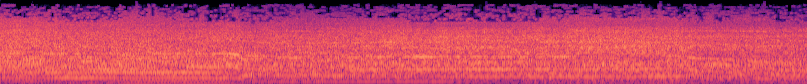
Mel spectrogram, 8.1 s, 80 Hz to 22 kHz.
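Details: Husqvarna 125BV two-stroke leaf blower, after clearing a blocked carburetor fuel passage and fitting a new filter: a high buzz runs clean and steady, pitch easing slightly and holding without stumbles. Normal running.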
